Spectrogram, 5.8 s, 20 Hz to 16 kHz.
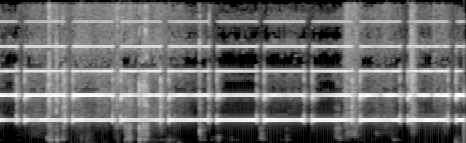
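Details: Emax Tinyhawk 1S brushless whoop: newly soldered buzzer (black negative, white positive) with added capacitors gives sharp high-pitched beeps about every half second, clean and steady; buzzer working normally.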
